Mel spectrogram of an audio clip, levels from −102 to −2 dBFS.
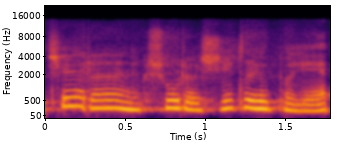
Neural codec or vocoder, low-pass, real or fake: codec, 32 kHz, 1.9 kbps, SNAC; 14.4 kHz; fake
